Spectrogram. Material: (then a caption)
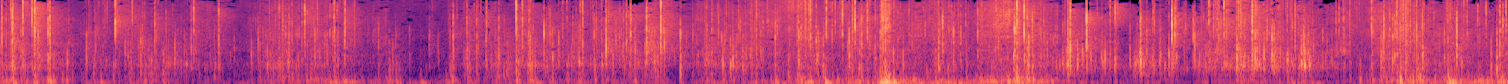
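Polypropylene. Fingers rub and scratch the rolled-up strap and body of a blue woven polypropylene IKEA BRATTBY carrier bag. The result is a steady, dense crinkling and crunchy scratching with quick dry rasps. The sound grows slightly louder and busier through the second half, with a sharper crunch near the middle.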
